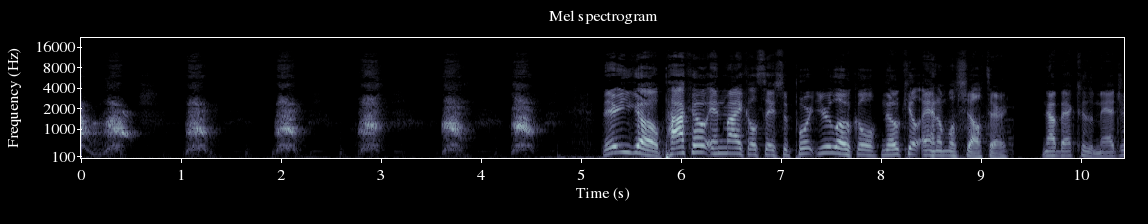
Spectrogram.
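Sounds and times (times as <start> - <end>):
dog barking: 0.0 - 1.4, 2.0 - 4.7
speech: 5.2 - 10.4.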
